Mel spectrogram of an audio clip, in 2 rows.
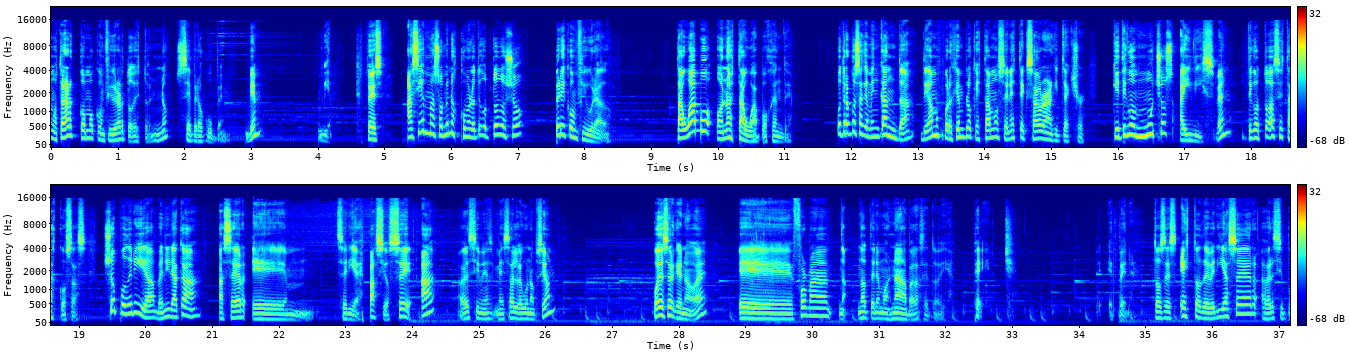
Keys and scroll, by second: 0.3 Escape, 3.8-12.6 typing, 7.2 Escape, 11.7 Return, 12.2 Return, 14.1 Return, 14.7 j, 16.6 Escape, 17.0 j, 18.2 v, 18.8 k, 20.0-22.1 typing, 22.5 Escape, 23.1-26.7 typing, 24.9 Escape, 30.1 Escape, 30.5 space, 32.3 c, 33.7 Escape, 35.0 shift+Escape, 35.4 u, 35.6 :, 36.3 k, 36.5 Return.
